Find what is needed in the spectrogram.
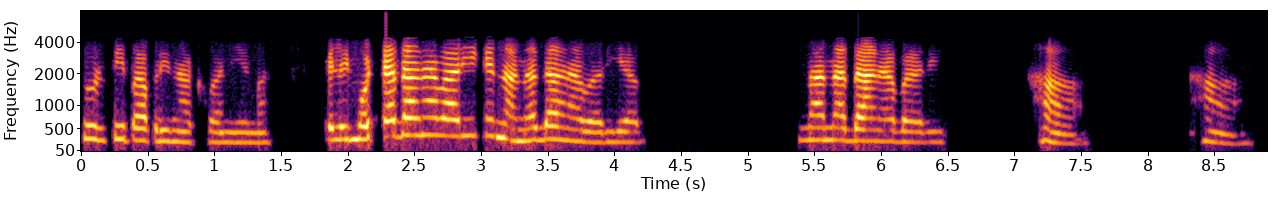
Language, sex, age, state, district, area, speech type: Gujarati, female, 30-45, Gujarat, Kheda, rural, conversation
